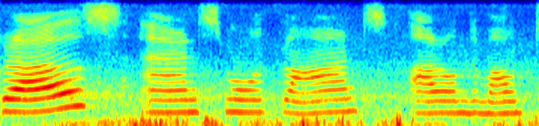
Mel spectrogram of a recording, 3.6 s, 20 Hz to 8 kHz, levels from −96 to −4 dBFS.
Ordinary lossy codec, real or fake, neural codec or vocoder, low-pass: Opus, 32 kbps; real; none; 7.2 kHz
